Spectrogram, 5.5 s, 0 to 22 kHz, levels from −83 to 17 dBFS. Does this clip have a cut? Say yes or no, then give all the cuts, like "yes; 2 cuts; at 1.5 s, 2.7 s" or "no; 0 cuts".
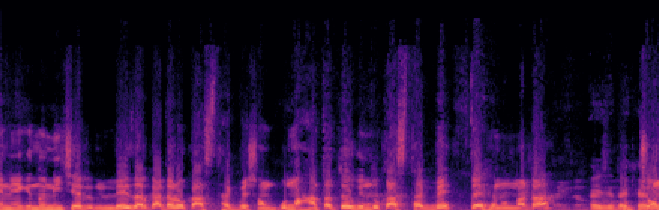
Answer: yes; 1 cut; at 3.9 s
